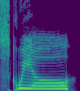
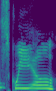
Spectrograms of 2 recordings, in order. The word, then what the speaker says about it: Squeal: builder and it's called Squeal. Squeal. Squeal. Like how uh how the prim Yep. how the prim pronounces SQL. It's squeal.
